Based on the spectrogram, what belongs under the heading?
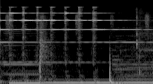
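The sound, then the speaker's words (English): A bell rings with a sustained metallic tone, struck repeatedly in quick succession so the ringing overlaps, fairly loud over a low background rumble. “Taco the motherfucking Bell is my trusty sidekick, my co-host, and he will chime in like he's doing right now.”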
